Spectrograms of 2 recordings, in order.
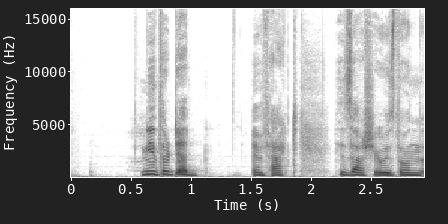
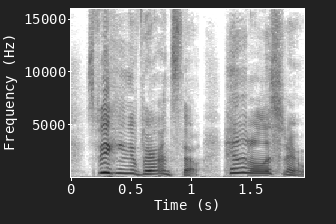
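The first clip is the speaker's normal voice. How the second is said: loud cheer; 9 semitones higher, 10 dB louder than usual. A narrator's reading. Mike's loud chatter.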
